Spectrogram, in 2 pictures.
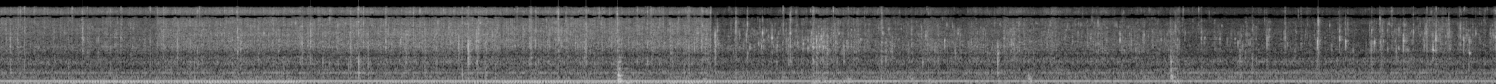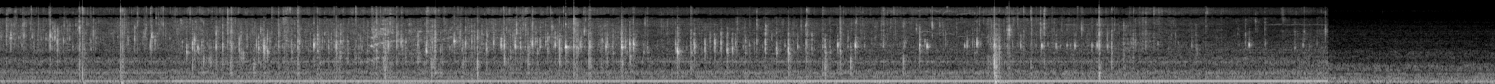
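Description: Pieces of beef large intestine frying in a nonstick pan, sizzling with dense crackling and spitting pops over a steady low hum. The sizzle cuts off suddenly near the end.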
